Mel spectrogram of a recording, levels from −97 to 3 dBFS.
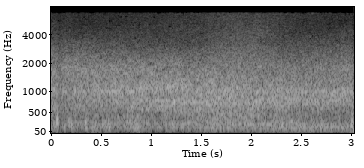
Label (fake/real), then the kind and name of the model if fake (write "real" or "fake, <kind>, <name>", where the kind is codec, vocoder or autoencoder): real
